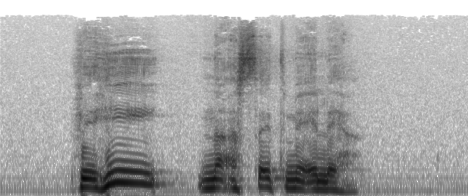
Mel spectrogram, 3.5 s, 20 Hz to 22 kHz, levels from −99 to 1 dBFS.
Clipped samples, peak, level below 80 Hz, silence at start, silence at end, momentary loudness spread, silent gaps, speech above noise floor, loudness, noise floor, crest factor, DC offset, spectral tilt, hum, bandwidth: under 0.1%; 0 dBFS; -46 dBFS; 0.55 s; 0.85 s; 8 LU; none; 37 dB; -12 LUFS; -48 dBFS; 14 dB; under 0.1%; -6 dB/octave; 50 Hz at -40 dBFS; 16 kHz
